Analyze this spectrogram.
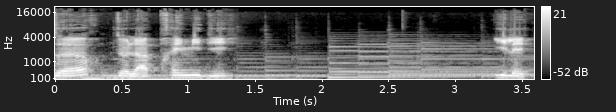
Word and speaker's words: de l'après-midi: De l'après-midi. De l'après-midi. You'll notice there's a silent S in the middle. De l'après-midi.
